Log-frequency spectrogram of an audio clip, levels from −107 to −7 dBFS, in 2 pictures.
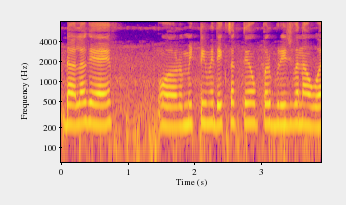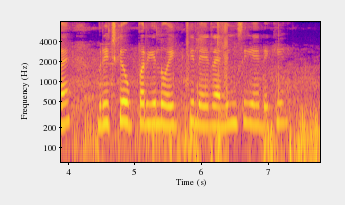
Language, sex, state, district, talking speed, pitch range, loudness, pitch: Hindi, male, Rajasthan, Jaipur, 190 wpm, 215-235 Hz, -16 LUFS, 225 Hz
